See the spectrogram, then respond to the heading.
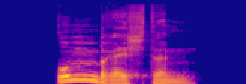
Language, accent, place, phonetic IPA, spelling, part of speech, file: German, Germany, Berlin, [ˈʊmˌbʁɛçtn̩], umbrächten, verb, De-umbrächten.ogg
- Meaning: first/third-person plural dependent subjunctive II of umbringen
